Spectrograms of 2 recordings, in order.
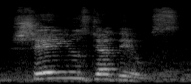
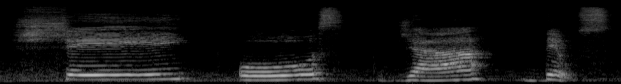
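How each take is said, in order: First: "Cheios de adeus" slow but connected, de running into adeus; "Cheios de adeus" joined, as djadeus; verse read whole. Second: "Cheios de adeus" broken into chei - os - dja - deus; "Cheios de adeus" very slowly split, "de a" as one syllable; syllable-by-syllable scansion. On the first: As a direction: read "Cheios de adeus" as one raised, louder line. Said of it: "E e a. Conto uma sílaba só". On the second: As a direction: hold each beat of "Cheios de adeus" with pauses between. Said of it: "Conto uma sílaba só". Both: Shown as a demonstration.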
